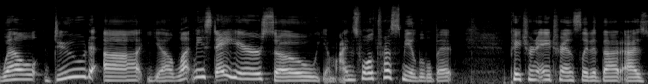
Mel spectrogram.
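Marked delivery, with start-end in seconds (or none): 0.0-4.6 mock knowing, sarcastic tone. Acting out a character's line to show its tone: acting sarcastic. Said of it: "she really is being kinda sarcastic and like".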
